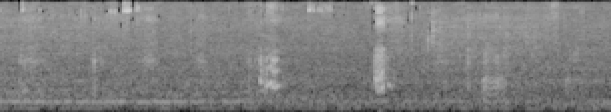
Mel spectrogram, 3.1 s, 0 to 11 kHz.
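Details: Millie, an 8-week-old female English bulldog puppy, plays outside in the yard, giving a few brief, high whimpering yips over a low steady hum.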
